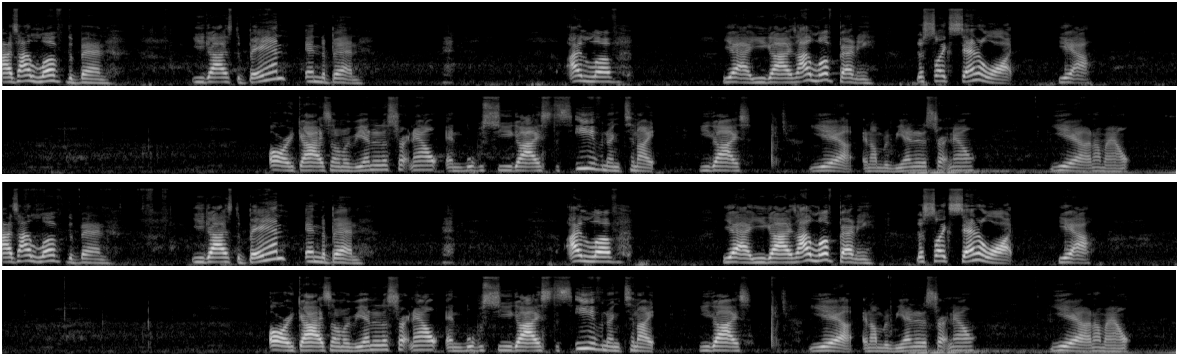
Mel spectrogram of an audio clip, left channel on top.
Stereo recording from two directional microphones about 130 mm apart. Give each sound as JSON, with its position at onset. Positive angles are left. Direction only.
{"t": 0.0, "sound": "speech", "side_deg": 50}
{"t": 1.9, "sound": "a man's voice", "side_deg": -15}
{"t": 14.4, "sound": "speech", "side_deg": -20}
